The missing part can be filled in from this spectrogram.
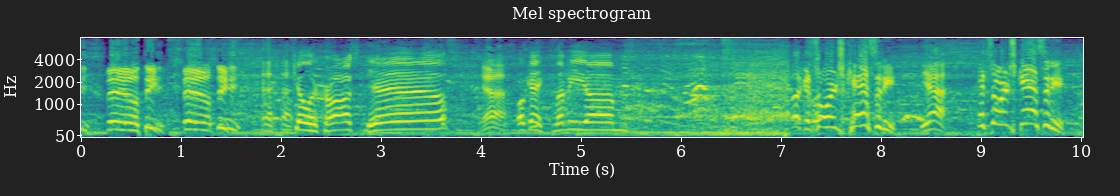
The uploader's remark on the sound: Live from Mac's Wood Grilled. This week's episode is coming to you live from Mac'c Wood Grilled in Chicago. We recorded this the day of All Out and we had a blast.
